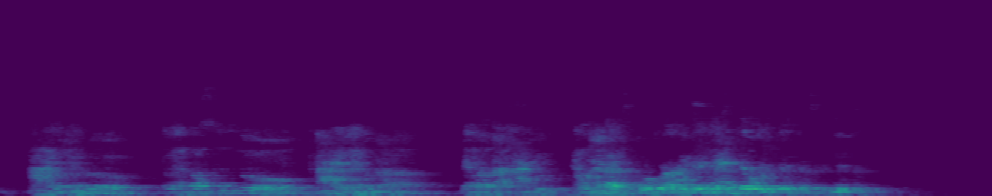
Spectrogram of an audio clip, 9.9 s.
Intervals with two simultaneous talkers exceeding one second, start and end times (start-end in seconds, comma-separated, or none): 6.0-7.5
